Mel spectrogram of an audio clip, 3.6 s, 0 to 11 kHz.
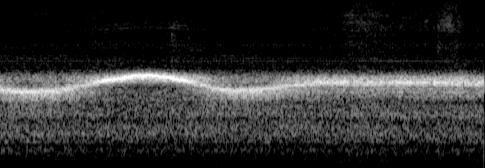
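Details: Switching power supply for CCTV (voltage-doubler input, 12-14 V output) heard on HF receiver around 80 m band: loud whistling tone wavering slowly up and down; RF interference.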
